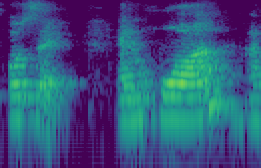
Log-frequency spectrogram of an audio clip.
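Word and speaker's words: José: the last one jays the letter j quota always sounds like an h so you do have the h sound in spanish it's just written as a letter j because okay that is jose that is jose it's not josie right it's jose and juan i said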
